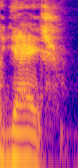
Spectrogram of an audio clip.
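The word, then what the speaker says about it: 八重洲: dedicada a este marinero los japoneses pronuncian jean yo gusten como ya eso y por eso la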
